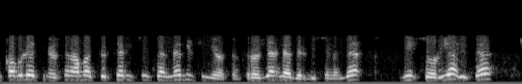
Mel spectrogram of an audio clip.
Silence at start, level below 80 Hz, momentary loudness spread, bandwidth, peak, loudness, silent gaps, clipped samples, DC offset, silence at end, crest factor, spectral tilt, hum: 0.05 s; -44 dBFS; 9 LU; 4 kHz; 0 dBFS; -16 LUFS; none; under 0.1%; under 0.1%; 0.3 s; 16 dB; -3.5 dB/octave; none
